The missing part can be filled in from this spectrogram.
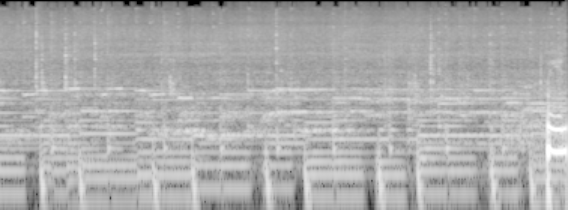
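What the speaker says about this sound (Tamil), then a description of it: "இப்போ கடாயில் எண்ணெய் ஊற்றிடுவோம்" Oil heats in a kadai with a steady, moderate sizzle and hiss, punctuated by occasional light pops, continuing evenly throughout.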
